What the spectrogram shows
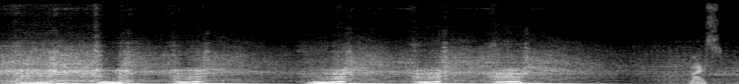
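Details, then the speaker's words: Hyundai Getz after engine rebuild: repeated quick throttle blips rising and falling cleanly with no stumble or missing beats, all cylinders firing; no longer a two-cylinder. "Let me give you a little rev. She's no longer a two-cylinder anymore."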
